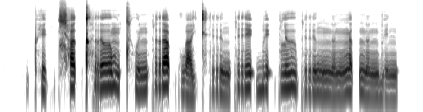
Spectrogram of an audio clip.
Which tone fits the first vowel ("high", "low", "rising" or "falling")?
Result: low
